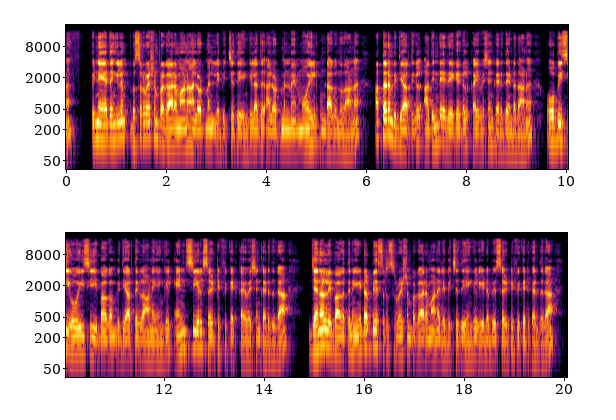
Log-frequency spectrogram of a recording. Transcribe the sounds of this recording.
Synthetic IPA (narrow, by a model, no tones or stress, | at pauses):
ɨ | pinːe̞ːðe̞ŋɡilumrisɐrʋe̞ːʂɐnprɐɣaːɾɐmaːɳɨɐlo̞ːʈmɐndle̞bʱit͡ɕːɐðɨe̞ŋɡilɐðɨʔɐlo̞ːʈmɐnmemːo̞ːjilṵɳɖaːɣunːɐðaːɳɨ | ɐt̪ːɐɾɐmʋid̪jaːrt̪ʰiɣɐɭʔɐ̰ðinde̞ɾe̞ːɡɐɣɐɭkɐjʋɐɕɐmkɐɾuðe̞ːɳɖɐðaːɳɨ | o̞ːbisio̞ːisiʋibʱaːɡɐmʋid̪jaːrt̪ʰiɣɐɭaːɳɨe̞ŋɡile̞nsielsɐrʈːifikʲːɐʈːɨ̥kɐjʋɐɕɐmkɐɾuðuɣɐ | d͡ʑe̞nɐrɐɭʋibʱaːɣɐt̪ːinɨiːɖɐbiesresɐrʋe̞ːʂɐnprɐɣaːɾɐmaːɳɨle̞bʱit͡ɕːɐðɨe̞ŋɡiliːɖɐbiesɐrʈːifikʲːɐʈːɨkɐɾuðuɣɐ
